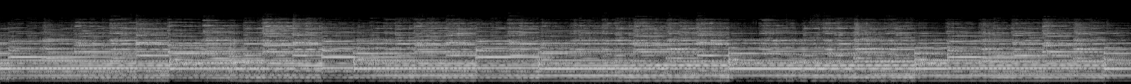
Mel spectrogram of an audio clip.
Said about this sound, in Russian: Храм Благовещения Пресвятой Богородицы обрел свой голос. В минувшее воскресенье колокола для храма осветили и установили на колокольне.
